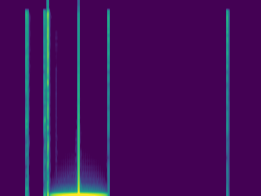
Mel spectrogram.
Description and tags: created by importing raw data into sony sound forge and then re-exporting as an audio file.
harsh, glitches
